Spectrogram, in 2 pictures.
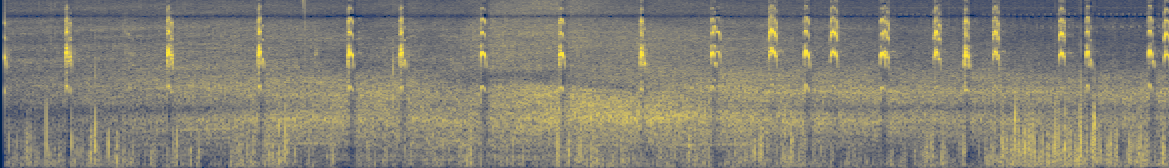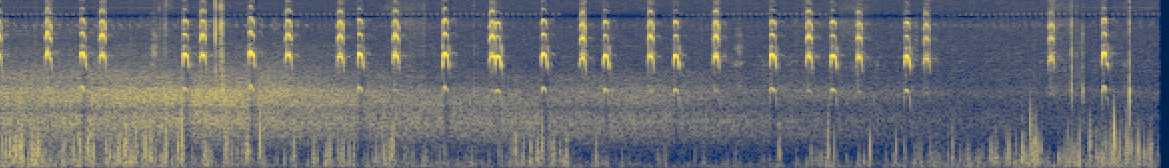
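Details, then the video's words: A prairie dog at the bottom of Devil's Tower, Wyoming, barks in sharp, squeaky chirps, repeated about twice a second, over low rumbling wind. "Prairie Dog Barking"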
